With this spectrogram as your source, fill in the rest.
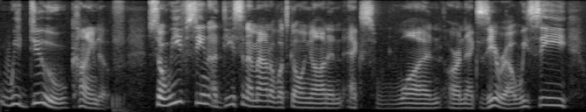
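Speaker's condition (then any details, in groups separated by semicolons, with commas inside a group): No condition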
